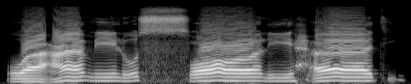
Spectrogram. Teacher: Yaitu alif lam yang dia ditulis tapi tidak dibaca sehingga langsung kepada huruf shad. Kemudian pada lafal shad itu kita tebalkan wa amilus sholihati, ya, ditebalkan huruf shadnya.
